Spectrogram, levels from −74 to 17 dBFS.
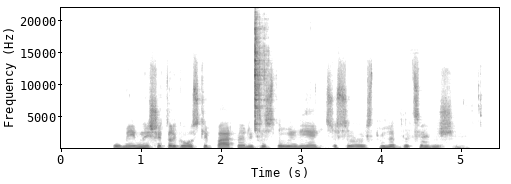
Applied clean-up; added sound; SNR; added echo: neural mask model Resemble Enhance denoiser.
